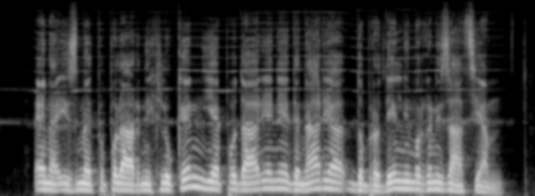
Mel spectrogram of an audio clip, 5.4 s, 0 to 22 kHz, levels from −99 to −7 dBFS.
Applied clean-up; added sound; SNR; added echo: neural mask model DeepFilterNet 3.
